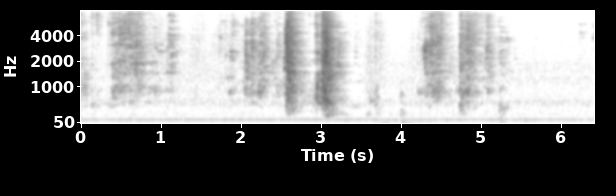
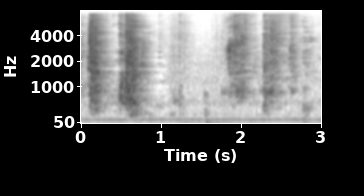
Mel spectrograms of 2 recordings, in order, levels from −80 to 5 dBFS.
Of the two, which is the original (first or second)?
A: first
